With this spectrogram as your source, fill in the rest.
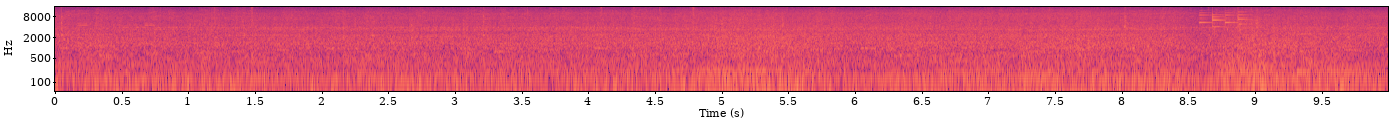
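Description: A heavy truck engine rumbles steadily while driving.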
